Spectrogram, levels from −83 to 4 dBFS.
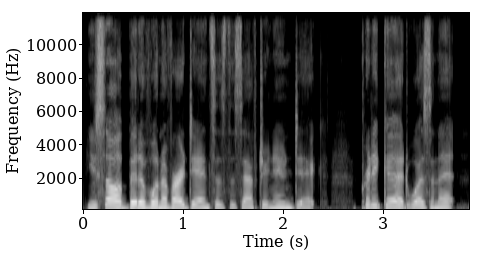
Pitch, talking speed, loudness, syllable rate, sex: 235 Hz, 235 wpm, -17 LUFS, 6.3 syllables/s, female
